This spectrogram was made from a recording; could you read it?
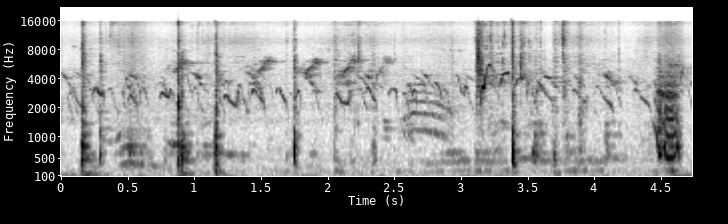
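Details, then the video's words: A group of young grey francolins, referred to as Irani teetar chicks, produce rapid descending cheeps, some arched and repeated quickly. Loud tapping bursts interrupt the chorus. "teetar kay bachy ki awaz,Irani Teetar ka bachay"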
